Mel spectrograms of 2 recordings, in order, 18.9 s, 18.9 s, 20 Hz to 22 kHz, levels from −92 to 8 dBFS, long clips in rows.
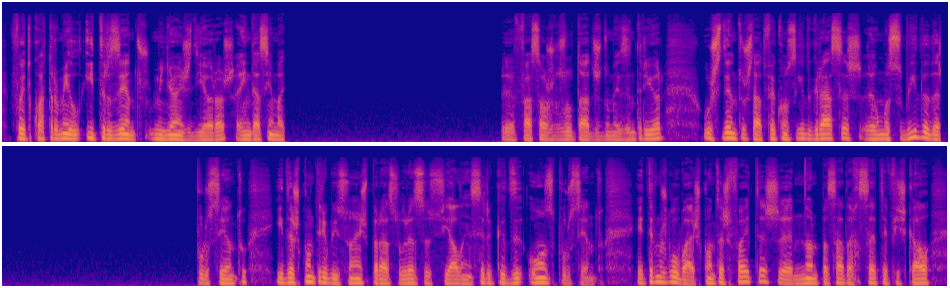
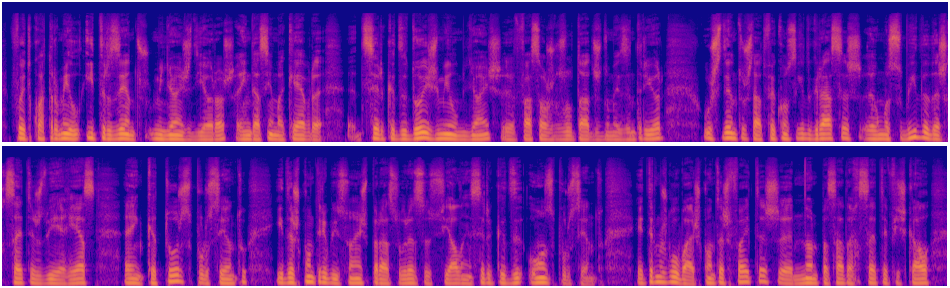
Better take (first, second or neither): second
